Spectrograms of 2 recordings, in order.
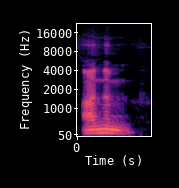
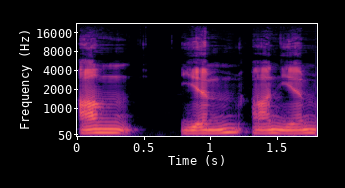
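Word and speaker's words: ainm: It's not an yim, it's anim, anim, anim, and for name, and then anum, anum, anum for soul.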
